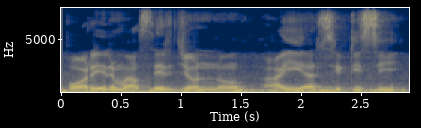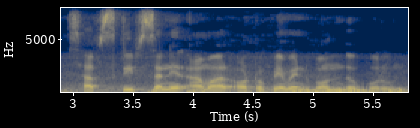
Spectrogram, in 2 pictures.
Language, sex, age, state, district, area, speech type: Bengali, male, 45-60, West Bengal, Paschim Bardhaman, urban, read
